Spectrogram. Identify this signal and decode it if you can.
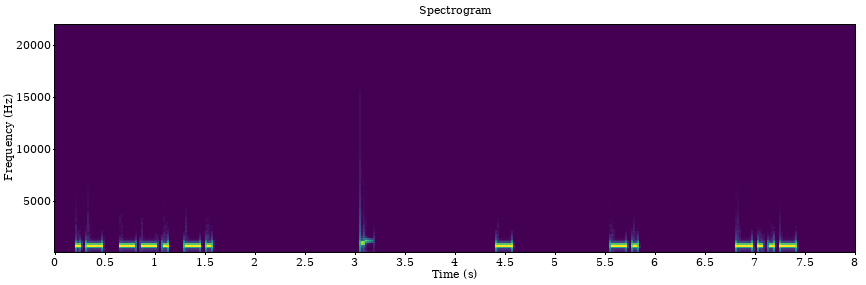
Morse code, heard as a keyed tone, about 22 wpm, spaced as for 11 wpm, 700 Hz. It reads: AGN TNX
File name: Top 20 QSO Elements - 6x Character Spacing - 22wpm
